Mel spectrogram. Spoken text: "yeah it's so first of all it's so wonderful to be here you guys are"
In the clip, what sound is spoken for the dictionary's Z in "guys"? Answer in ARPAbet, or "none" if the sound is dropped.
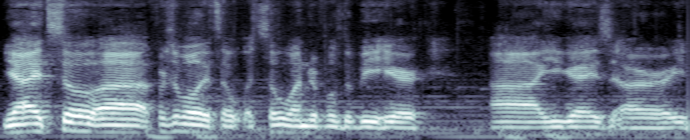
Z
